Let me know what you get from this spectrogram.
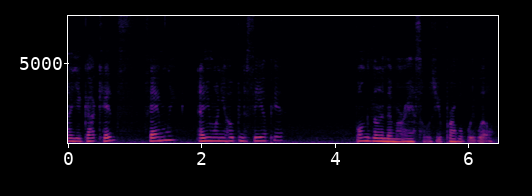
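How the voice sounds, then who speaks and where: A woman's voice: lowish voice, creaky, warm tone, slight background noise. A woman voicing God as a brash, short-tempered, non-binary Italian mob boss in an ASMR roleplay, with a put-on Italian-New York accent and a blunt, chummy, rambling delivery. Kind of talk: ASMR roleplay interview, improvised.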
